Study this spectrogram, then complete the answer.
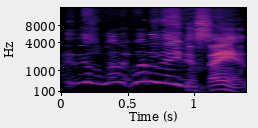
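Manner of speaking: high, baffled squeak of confusion; baffled mock quote. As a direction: squeak as if lost in a foreign tongue. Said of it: "I'm like".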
